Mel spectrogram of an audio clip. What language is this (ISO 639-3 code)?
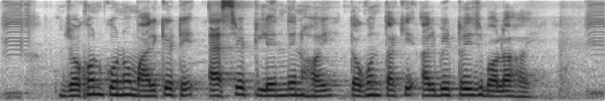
ben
